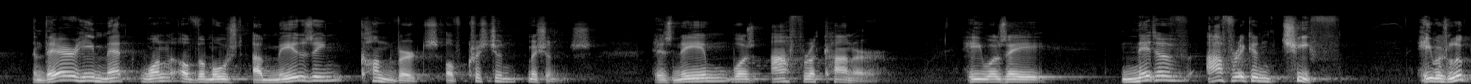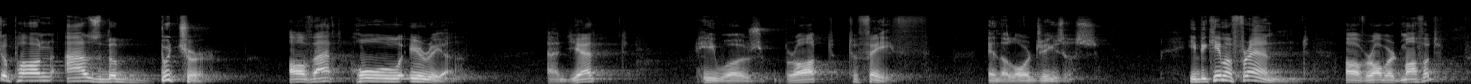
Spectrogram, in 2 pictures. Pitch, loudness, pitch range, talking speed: 130 Hz, -18 LUFS, 115-170 Hz, 105 wpm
